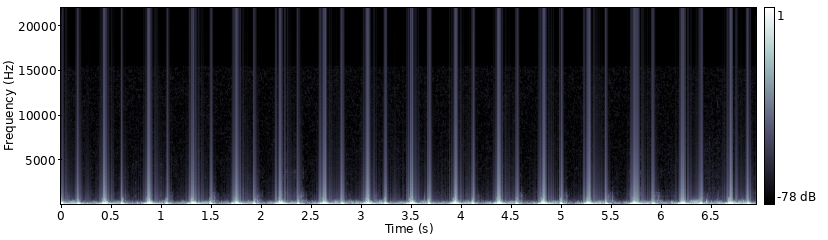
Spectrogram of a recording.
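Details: Heart sounds recorded under firm compression: deep, muffled, regular thumps, fast at roughly 135 beats a minute.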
